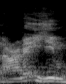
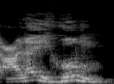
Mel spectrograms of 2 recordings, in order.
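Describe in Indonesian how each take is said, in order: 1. Suku kata terakhir memakai vokal i, him. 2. Suku kata terakhir memakai vokal u, hum. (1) "bukan alaihim" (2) "tetapi alaihum"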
